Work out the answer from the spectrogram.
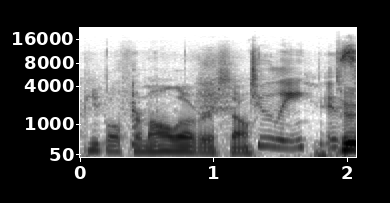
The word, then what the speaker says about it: Tooele: So Tooele is how it's spelled. Tooele.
